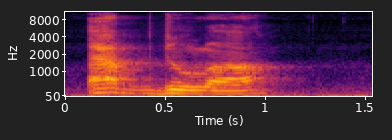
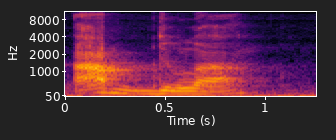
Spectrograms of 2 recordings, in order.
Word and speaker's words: Abdullah: ears that that's incorrect they'll probably continue to say Abdullah with a Al instead of Abdullah if they're not corrected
